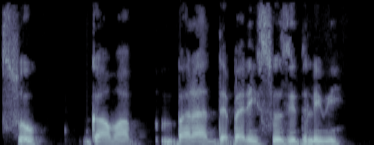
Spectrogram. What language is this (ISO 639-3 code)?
pus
